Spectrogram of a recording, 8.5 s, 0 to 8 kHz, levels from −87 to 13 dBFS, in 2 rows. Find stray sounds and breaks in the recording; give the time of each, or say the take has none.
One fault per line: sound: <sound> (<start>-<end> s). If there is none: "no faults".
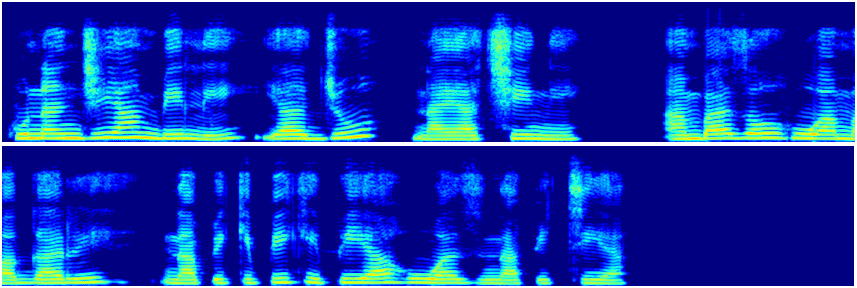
no faults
